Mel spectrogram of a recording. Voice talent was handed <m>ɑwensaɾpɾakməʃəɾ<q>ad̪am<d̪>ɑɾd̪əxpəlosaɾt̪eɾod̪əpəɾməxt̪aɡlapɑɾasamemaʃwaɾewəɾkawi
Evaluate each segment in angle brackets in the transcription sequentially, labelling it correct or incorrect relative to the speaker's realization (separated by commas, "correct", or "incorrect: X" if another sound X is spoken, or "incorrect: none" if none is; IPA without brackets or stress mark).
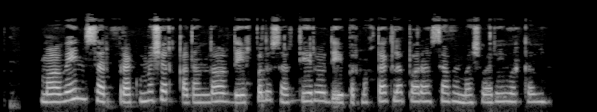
correct, correct, correct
